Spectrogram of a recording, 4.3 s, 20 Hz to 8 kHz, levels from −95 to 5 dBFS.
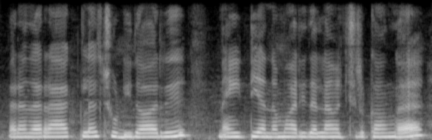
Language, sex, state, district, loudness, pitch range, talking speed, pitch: Tamil, female, Tamil Nadu, Kanyakumari, -14 LUFS, 220-240 Hz, 125 wpm, 225 Hz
